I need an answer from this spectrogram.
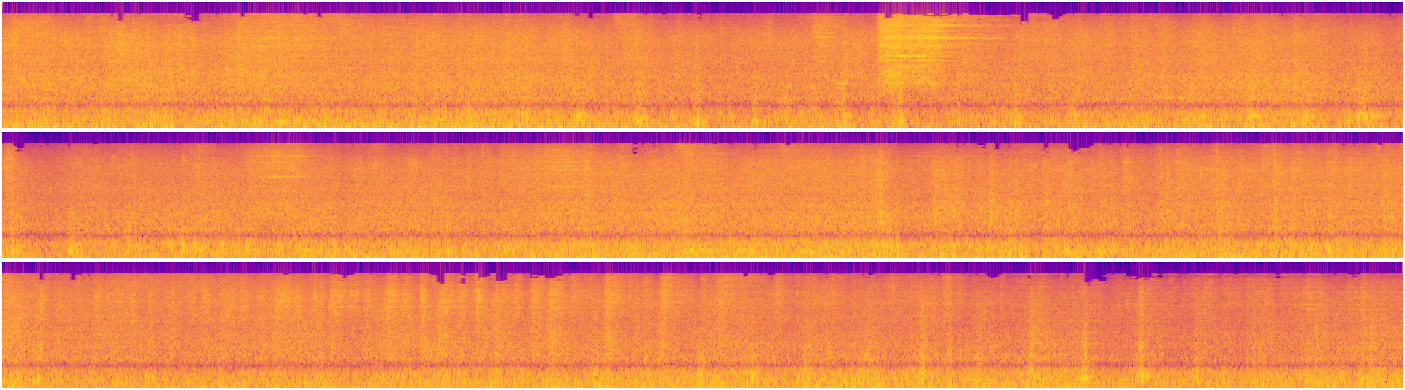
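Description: CSX freight cars (covered hoppers, tank cars and open hoppers) rolling past close by: a steady rumble of steel wheels on the rails, with the clacking of the wheel trucks over the rail joints. A short high wheel squeal about six seconds in.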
